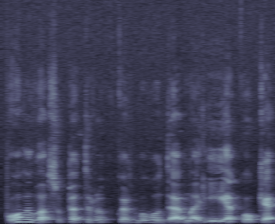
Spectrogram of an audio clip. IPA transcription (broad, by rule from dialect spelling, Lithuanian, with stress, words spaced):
ˈpoːʋʲɪlˠɐ sʊ pʲɛtˈrʊ ˈkɐs ˈbʊʋoː ˈdɐr mɐˈrʲiːjɛ ˈkoːkʲɛ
